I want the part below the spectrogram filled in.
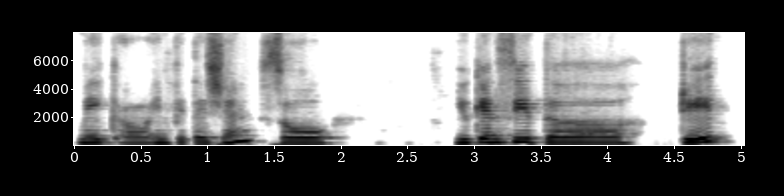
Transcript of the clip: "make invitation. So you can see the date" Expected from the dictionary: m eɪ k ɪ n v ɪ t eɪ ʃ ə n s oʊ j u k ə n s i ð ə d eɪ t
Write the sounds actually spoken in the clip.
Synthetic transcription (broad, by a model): m eɪ k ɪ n f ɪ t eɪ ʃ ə n s oʊ j u k ə n s i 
